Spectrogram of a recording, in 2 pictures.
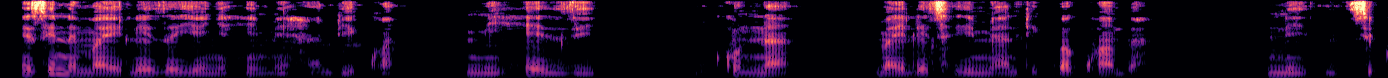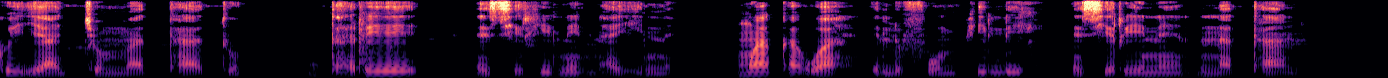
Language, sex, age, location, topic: Swahili, male, 25-35, Nakuru, education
